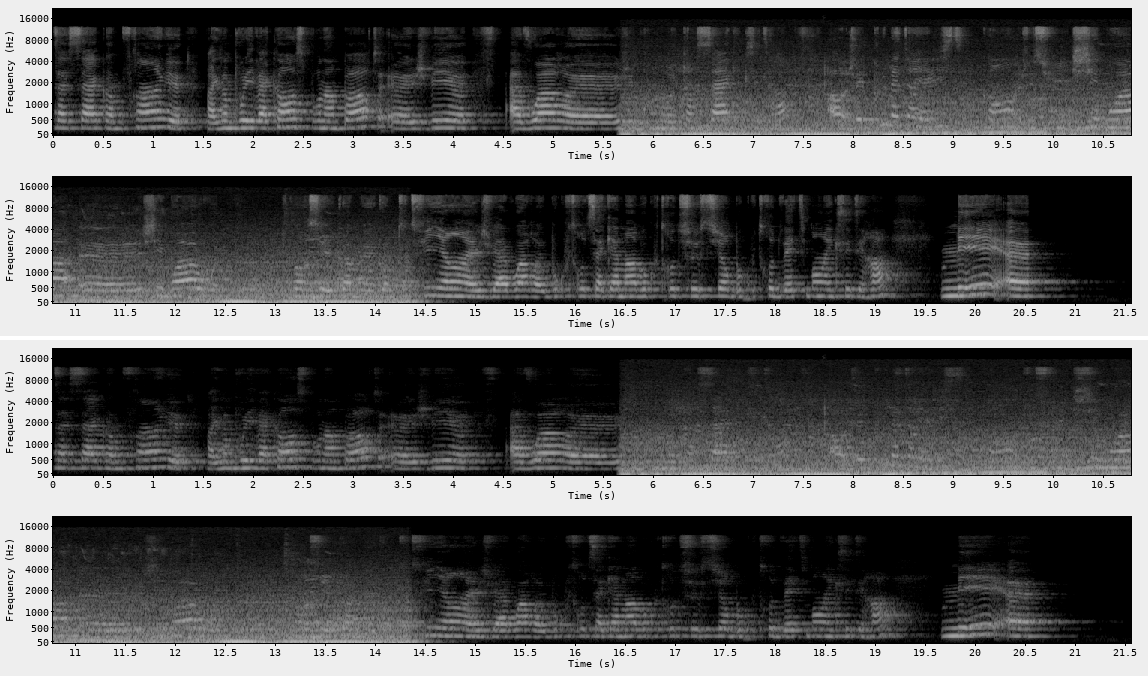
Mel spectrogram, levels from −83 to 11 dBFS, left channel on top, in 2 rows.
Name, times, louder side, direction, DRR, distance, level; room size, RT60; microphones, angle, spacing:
voice 1, 0.0-12.6 13.2-19.3 19.7-20.5, left 5 dB, 80° left, 0.5 m, -32 dB
sound 1, 5.6-14.4, equal, 5° right, 0.6 m, -24 dB
9.5 x 3.4 x 3.9 m
head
